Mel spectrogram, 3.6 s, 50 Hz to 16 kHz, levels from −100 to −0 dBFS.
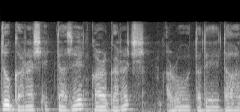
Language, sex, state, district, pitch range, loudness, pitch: Nagamese, female, Nagaland, Kohima, 110-130 Hz, -18 LUFS, 120 Hz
